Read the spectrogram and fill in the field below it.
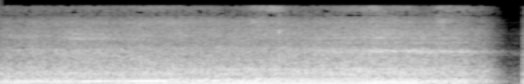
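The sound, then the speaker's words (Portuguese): A car engine rumbles steadily as the car arrives, swelling slightly in a brief rev before cutting off abruptly near the end. No voices are heard. “E o carro que aparece é daquele colega dele que você sempre desconfiou.”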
